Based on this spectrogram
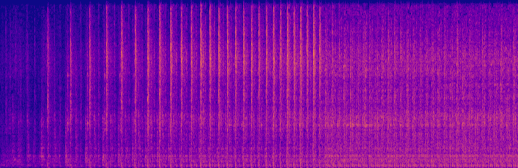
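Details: Kirloskar single-cylinder diesel that was smoking: distinct thumps pick up to about three per second and blend into a steady chuff; engine, main parts and nozzle are fine, and the fault is traced to a damaged fan impeller.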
